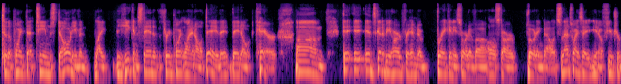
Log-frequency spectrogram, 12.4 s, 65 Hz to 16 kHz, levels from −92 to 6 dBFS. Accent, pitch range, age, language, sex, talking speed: American, 125-150 Hz, 30-49, English, male, 230 wpm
